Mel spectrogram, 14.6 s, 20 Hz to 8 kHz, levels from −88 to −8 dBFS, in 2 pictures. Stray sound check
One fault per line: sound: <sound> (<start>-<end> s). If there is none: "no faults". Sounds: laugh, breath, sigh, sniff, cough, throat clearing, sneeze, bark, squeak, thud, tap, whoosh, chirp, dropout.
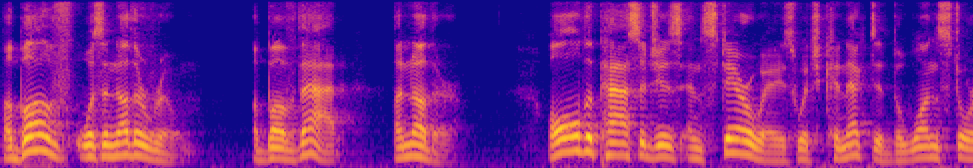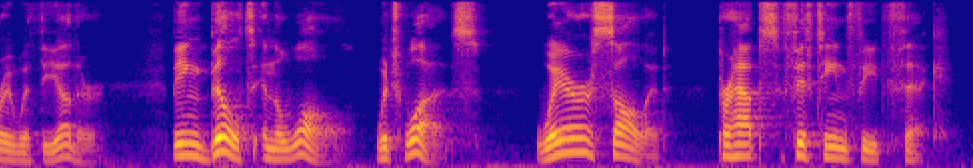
no faults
